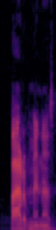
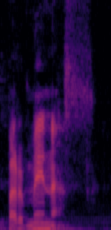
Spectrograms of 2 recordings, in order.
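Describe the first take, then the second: First: The stress falls on the first syllable. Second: The stress falls on a later syllable. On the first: The speaker calls it wrong. "Yo pronunciaba Pármenas, pero no es Pármenas" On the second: The speaker calls it right. "no tiene el acento en la Biblia, dice Parmenas"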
